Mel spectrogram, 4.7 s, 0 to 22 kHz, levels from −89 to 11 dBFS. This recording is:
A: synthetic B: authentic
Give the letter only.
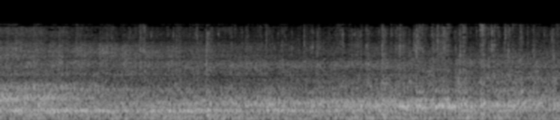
B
